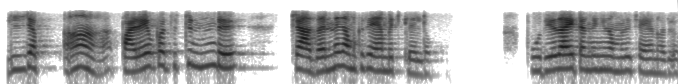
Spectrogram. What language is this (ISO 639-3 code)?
mal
